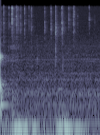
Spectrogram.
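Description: Typing on a computer keyboard: a quick, irregular run of key clicks over a faint low hum.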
